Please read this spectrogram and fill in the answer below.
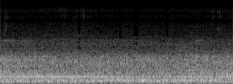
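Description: Steady background hum and hiss with a constant mid-pitched tone and no distinct events.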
